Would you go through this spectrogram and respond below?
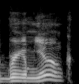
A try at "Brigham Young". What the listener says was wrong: Brigham. There's not no N in it. It's Brigham.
